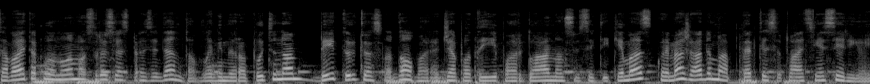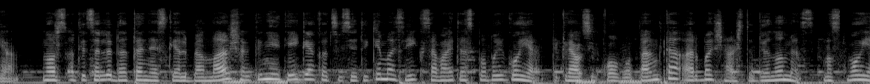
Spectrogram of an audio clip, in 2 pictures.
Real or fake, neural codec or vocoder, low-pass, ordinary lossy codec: fake; codec, 44.1 kHz, 3.4 kbps, Pupu-Codec; 14.4 kHz; AAC, 48 kbps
